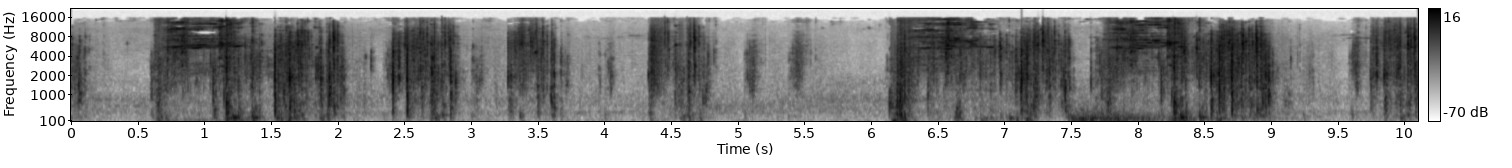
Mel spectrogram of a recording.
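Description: Magical sparkles shimmer and chime.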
